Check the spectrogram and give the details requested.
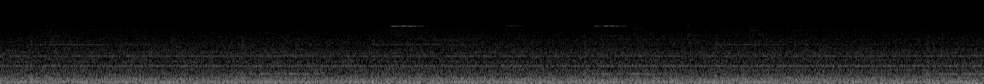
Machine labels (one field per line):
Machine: slide rail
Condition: normal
